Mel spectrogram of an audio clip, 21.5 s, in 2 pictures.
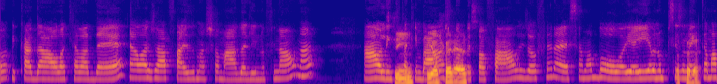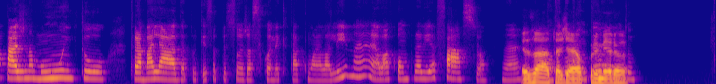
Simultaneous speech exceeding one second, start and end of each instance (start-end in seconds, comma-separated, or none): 5.8-7.1, 18.6-20.2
